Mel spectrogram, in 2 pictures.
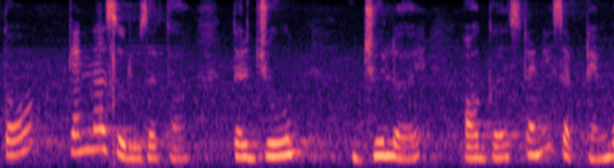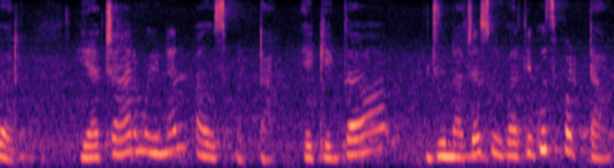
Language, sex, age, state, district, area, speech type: Goan Konkani, female, 18-30, Goa, Bardez, urban, spontaneous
